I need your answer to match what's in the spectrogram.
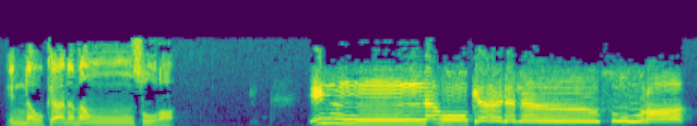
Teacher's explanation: الغنة في منصورة مفخمة لأن الحرف الصاد مفخم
